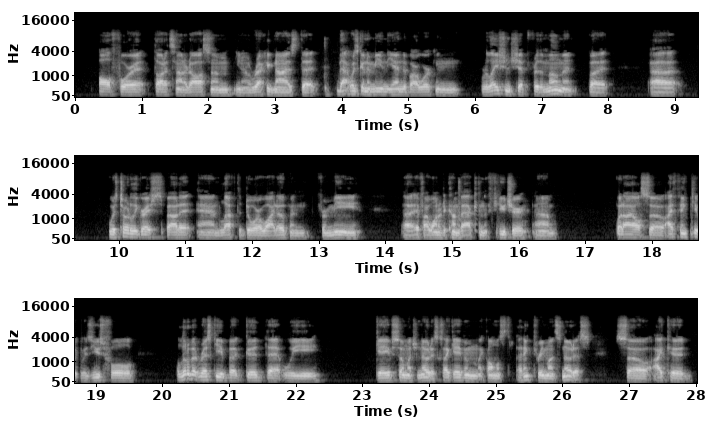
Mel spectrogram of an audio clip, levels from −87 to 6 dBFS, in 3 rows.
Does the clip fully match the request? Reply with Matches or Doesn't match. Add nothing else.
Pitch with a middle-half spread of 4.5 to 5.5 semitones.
Doesn't match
